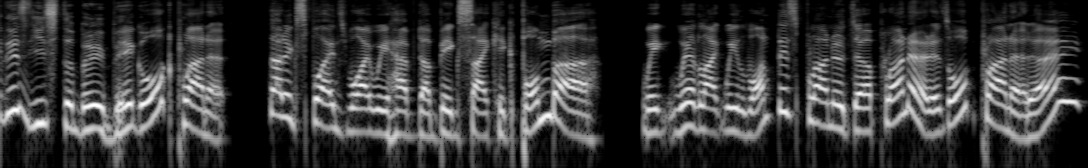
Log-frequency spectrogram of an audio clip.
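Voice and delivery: put-on bellowing orc, half Kiwi accent; orc voice with a Kiwi twang. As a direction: play a brutish orc whose accent drifts Kiwi. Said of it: "Your orc impression got a little Kiwi there".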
